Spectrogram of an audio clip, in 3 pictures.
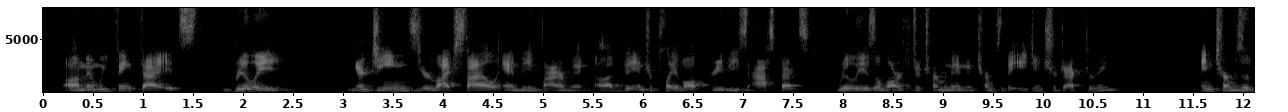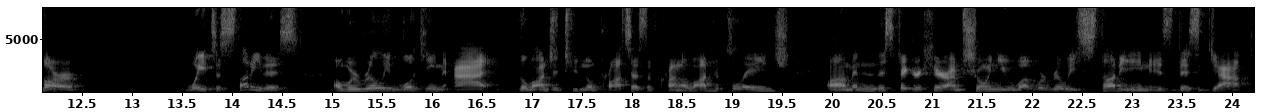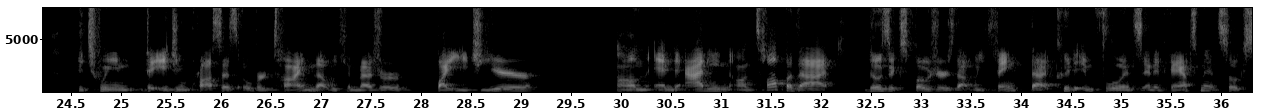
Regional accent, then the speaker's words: San Diego, California, United States; also born or lived in Hawaii / New York City; I'm incredibly happy to be back home in San Diego. I was born and raised in San Diego and did my scientific training actually in another beautiful location in Hawaii for 10 years.

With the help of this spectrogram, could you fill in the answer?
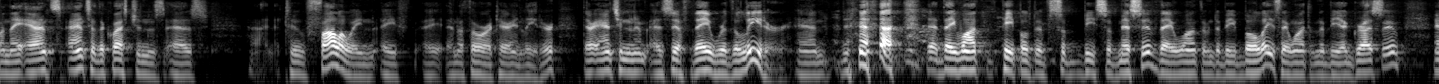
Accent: United States; notwithstanding the fact I'm an American.

